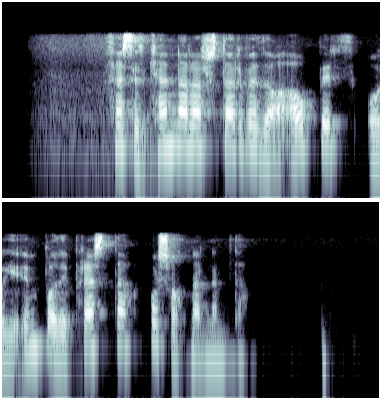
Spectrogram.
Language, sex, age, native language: Icelandic, female, 50-59, Icelandic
